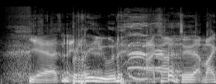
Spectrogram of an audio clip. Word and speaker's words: Brioude: Brioude.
